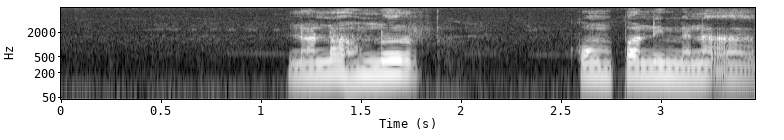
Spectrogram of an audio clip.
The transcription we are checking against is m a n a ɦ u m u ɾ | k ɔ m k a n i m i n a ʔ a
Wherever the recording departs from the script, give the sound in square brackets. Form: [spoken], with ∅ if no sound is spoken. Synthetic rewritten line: [n] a n a ɦ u [n] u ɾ | k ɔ m [p] a n i m [ɛ] n a ʔ a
